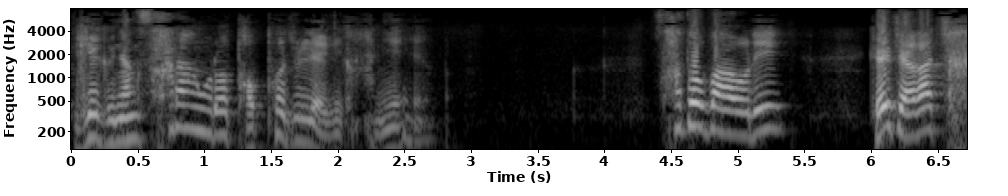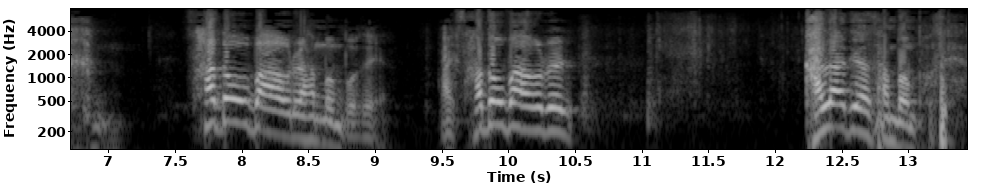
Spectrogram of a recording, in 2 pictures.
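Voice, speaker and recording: A man's voice: high voice, very animated, measured pace, pauses often, highs cut off. A man preaching a sermon as pastor, speaking in an indignant, impassioned way.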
